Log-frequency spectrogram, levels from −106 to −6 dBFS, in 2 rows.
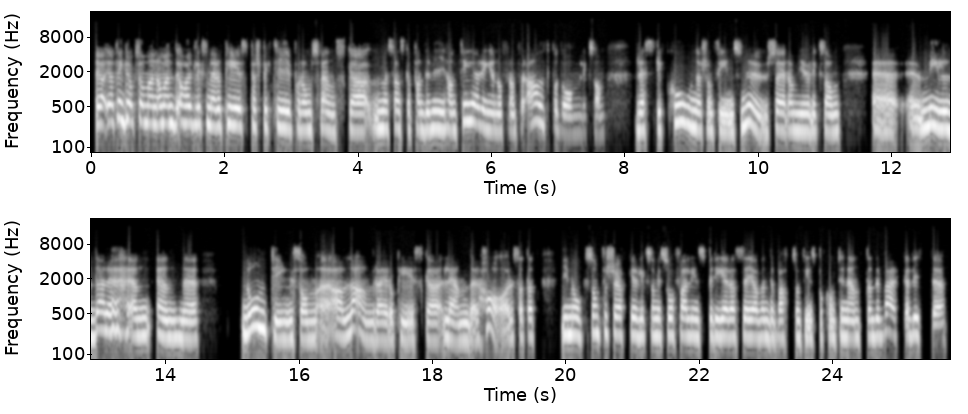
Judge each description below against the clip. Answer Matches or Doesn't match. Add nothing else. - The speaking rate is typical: Matches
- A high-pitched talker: Matches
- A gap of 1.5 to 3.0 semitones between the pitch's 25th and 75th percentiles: Doesn't match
